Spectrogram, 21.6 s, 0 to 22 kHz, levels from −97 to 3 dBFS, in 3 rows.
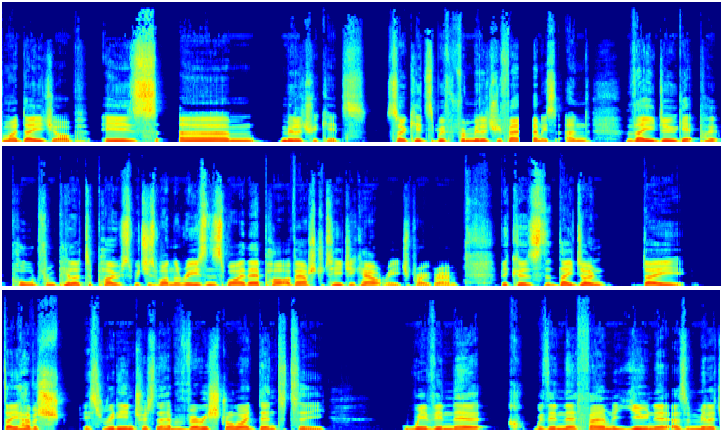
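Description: At 5.16 s, just after "kids with from military", the speech cuts out in a playback stall: about 145 ms of dead silence, likely from the player running dry or its thread being blocked. The waveform shows a flat line and the spectrogram a clean vertical blank band.

From 5.32 to 5.46 s, before "and they do get", time-compressed catch-up follows. The player trims its backlog by splicing out short pieces and cross-fading the rest, playing at twice normal speed with pitch unchanged. It sounds rushed. The spectrogram shows squeezed syllables and small seams.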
